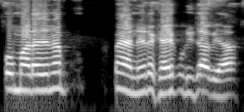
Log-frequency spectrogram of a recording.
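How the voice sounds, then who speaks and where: A man's voice: high voice, fairly even intonation, quick pace, clear, resonant tone, no echo. A man acting a placating brother-in-law in a family drama. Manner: placating, apologetic.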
